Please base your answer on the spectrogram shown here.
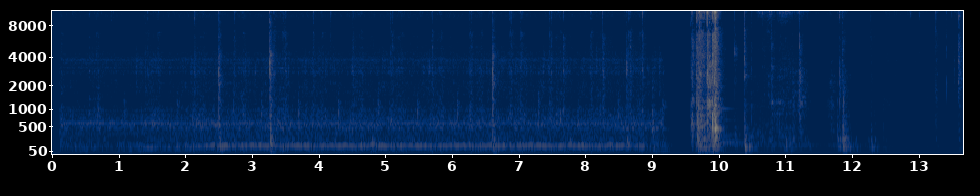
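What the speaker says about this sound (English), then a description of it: "then I'm going to sew." A sewing machine stitches fabric for a small drawstring basket, running in a faint, steady whir for several seconds. It stops, and a few louder handling clatters and bumps follow.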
